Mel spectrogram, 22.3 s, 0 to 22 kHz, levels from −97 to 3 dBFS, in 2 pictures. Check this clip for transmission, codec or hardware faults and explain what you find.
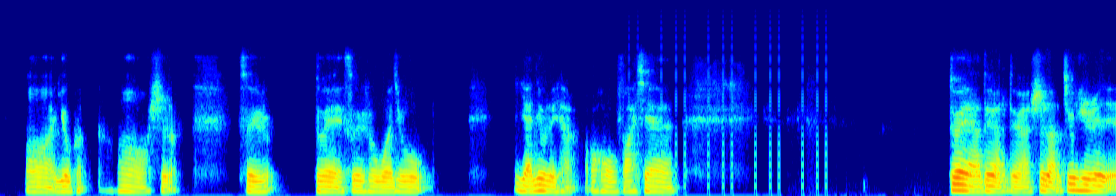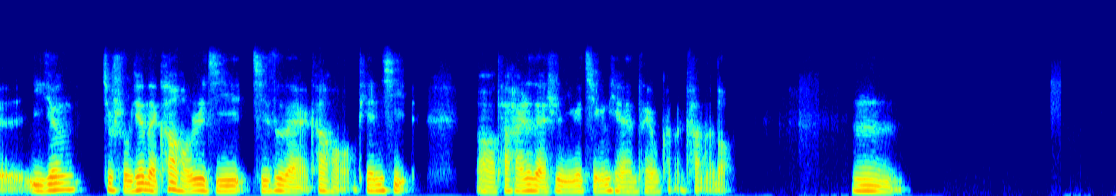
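GSM signalling bursts interrupt the speech from 6.29 to 8.28 s. A nearby 2G phone, exchanging short signalling bursts with its network, radiates pulsed radio energy that the audio circuitry picks up and rectifies into the signal path. The result is a galloping dit-dit-dit of short buzzes at a 216.7 Hz repetition rate, sitting about 20 dB below the speech and stopping once the bursts end.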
